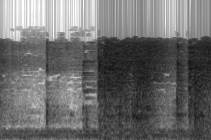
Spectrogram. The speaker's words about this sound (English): Then I'll open the hatch.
